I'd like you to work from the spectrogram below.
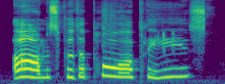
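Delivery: put-on very high-pitched young little girl's voice. Voicing a young girl knocking on the door at night: young girl's voice. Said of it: "you hear a young girl's voice".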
